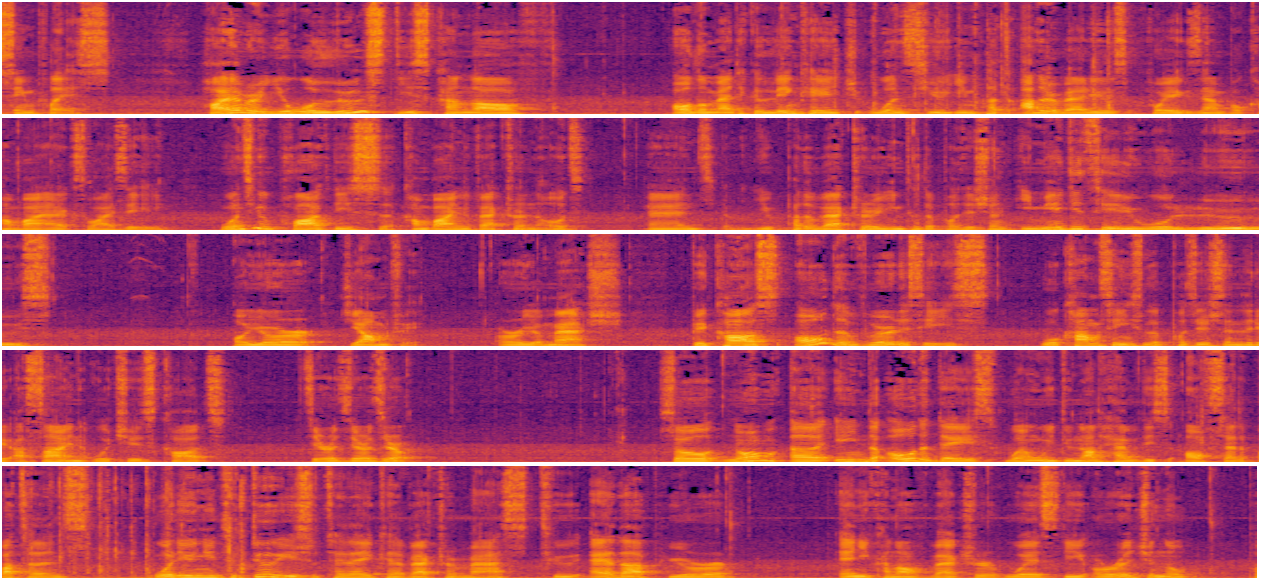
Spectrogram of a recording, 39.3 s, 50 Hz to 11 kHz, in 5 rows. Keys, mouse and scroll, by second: 2.5 d, 2.9 right click, 3.6 d, 4.6 click, 5.6 ctrl+a, 8.2-11.4 middle drag, 11.9-15.1 drag, 28.3-31.2 drag, 31.2 ctrl+a, 35.0 drag, 37.9-39.2 drag.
